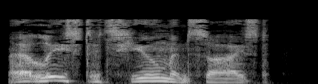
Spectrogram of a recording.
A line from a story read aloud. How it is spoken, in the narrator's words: Trey said wearily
